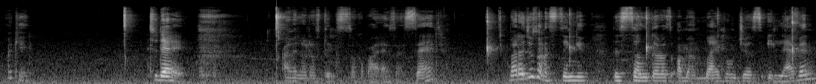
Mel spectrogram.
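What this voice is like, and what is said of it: Weak, fading voice. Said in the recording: “this flu is on the most ... my voice isn't that good now ... this voice just keeps on going away”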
